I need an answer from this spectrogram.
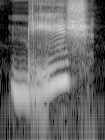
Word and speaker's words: Maje: I think it's pronounced Maje, M-A-J-E. Pretty simple tag here.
